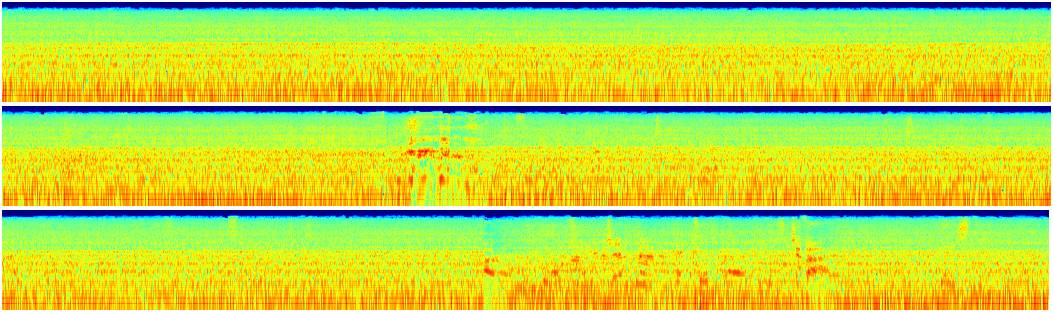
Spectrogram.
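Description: Car engine and road noise heard inside the cabin of a moving car, steady throughout, with a brief break about halfway through.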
